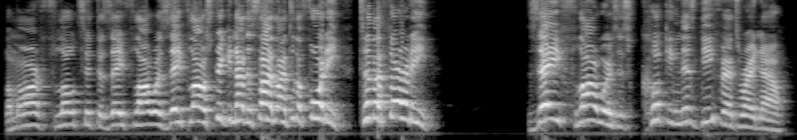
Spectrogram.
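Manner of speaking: hyped sideline commentary; play-by-play call. Acted. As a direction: narrate the long pass like a TV announcer. Calls his own game play-by-play.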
